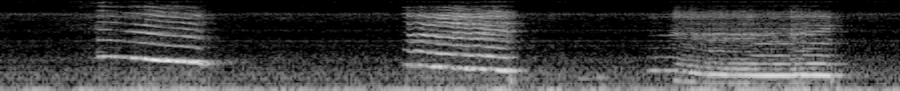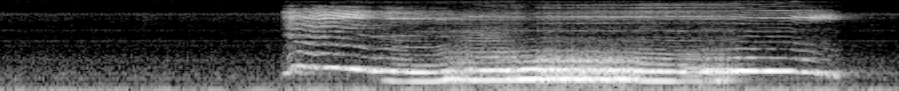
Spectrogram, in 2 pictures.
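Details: French Bulldog throwing a tantrum in his cage: three falling whines about a second apart, then a long, wavering howl-like cry lasting about two seconds, indoors.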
